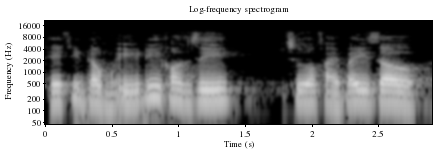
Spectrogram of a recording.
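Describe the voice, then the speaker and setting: A woman's voice: sits low, steady tone, moderate pace, vocal fry, dark tone. Woman reading as a teasing, pestering young mother. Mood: coaxing. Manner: teasing, wheedling, cajoling.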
